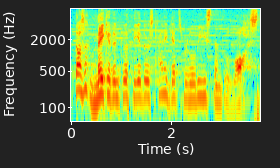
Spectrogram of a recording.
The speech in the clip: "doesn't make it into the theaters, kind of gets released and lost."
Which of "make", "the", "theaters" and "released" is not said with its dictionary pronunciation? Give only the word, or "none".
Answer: none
